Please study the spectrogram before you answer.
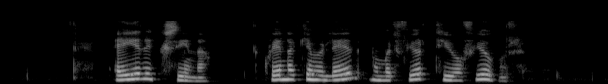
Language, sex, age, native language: Icelandic, female, 50-59, Icelandic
